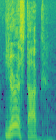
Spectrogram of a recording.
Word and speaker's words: Juristac: Eurystique, that's a pronunciation.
